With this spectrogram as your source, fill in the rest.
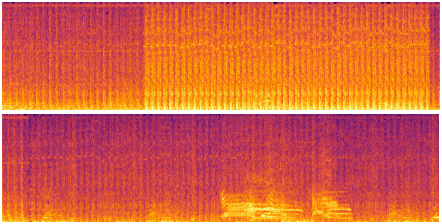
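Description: Rapid sustained machine-gun fire from a Lego zombie animation, a loud dense burst lasting several seconds over a noisy battle background, followed by shouting voices.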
